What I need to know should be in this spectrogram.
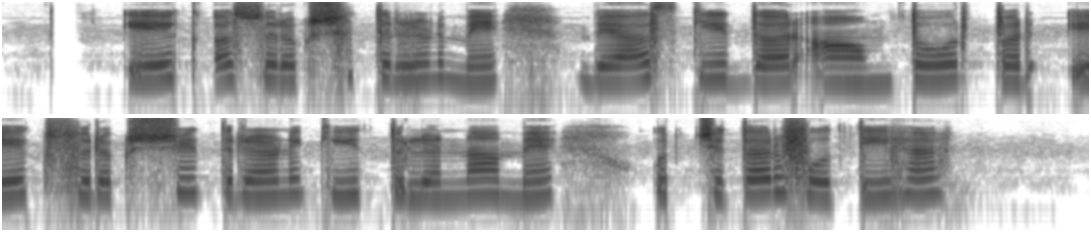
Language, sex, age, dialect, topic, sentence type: Hindi, female, 18-24, Hindustani Malvi Khadi Boli, banking, question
